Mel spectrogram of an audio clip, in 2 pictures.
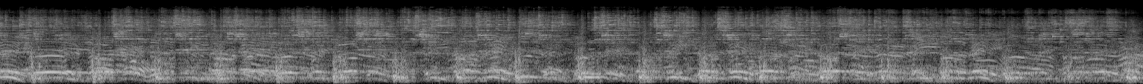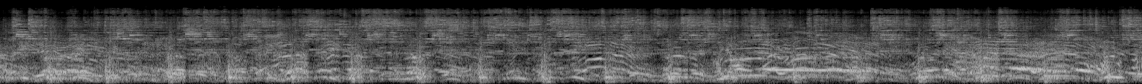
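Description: A large crowd of men chants and shouts loudly and rhythmically close by.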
